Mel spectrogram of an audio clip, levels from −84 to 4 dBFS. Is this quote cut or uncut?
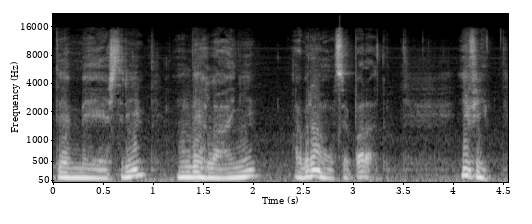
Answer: uncut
